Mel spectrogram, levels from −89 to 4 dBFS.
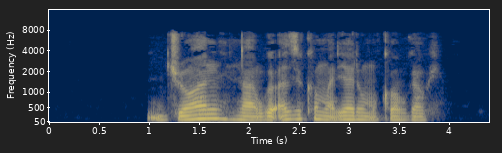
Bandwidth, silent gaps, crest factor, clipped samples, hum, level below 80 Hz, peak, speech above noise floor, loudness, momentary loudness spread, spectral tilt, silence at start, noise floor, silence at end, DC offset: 8.2 kHz; none; 18 dB; under 0.1%; none; -54 dBFS; -4 dBFS; 64 dB; -20 LUFS; 12 LU; -5.5 dB/octave; 1 s; -84 dBFS; 0.55 s; under 0.1%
